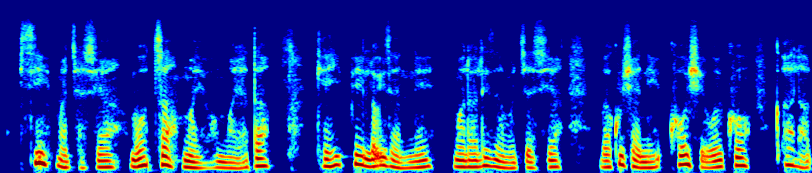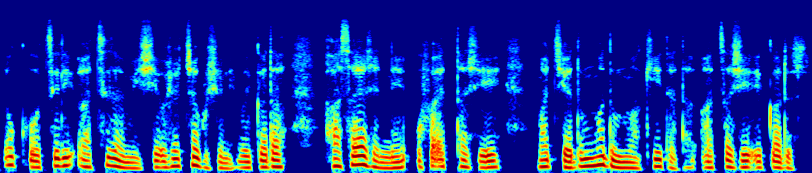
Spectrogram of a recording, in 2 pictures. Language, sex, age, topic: Gamo, male, 18-24, government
